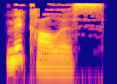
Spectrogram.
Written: mikhalis

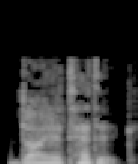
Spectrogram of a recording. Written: dietetic

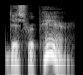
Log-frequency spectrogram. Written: disrepair

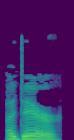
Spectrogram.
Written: adare

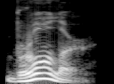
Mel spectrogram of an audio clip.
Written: brawler

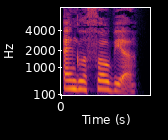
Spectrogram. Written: anglophobia

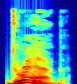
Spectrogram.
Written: drab

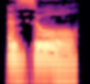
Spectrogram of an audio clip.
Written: azul

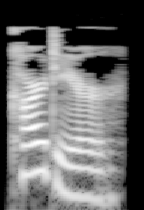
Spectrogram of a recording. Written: cartier

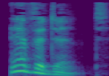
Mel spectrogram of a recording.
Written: evident

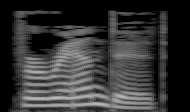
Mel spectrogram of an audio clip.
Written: verandaed

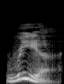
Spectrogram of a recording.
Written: rhea

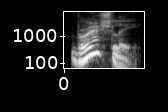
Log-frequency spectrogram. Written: brashly

